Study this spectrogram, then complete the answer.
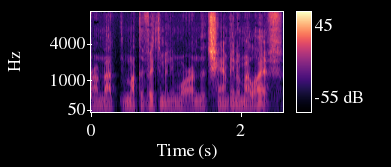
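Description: A man with vocal fry talks at a very fast pace. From Texas (El Paso). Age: 40s. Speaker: tech founder. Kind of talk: casual interview. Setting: high-rise location downtown.

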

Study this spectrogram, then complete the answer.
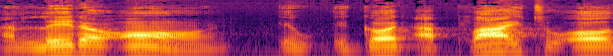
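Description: A man speaks at a very slow pace in a very clean recording with a silent background. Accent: Nigerian. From Nigeria. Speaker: pastor. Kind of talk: sermon. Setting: church.

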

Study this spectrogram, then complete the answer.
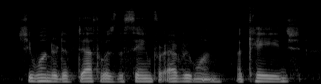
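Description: A plain reading aloud.

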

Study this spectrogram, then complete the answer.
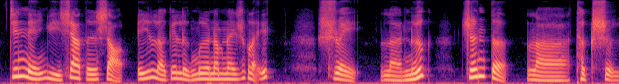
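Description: The pitch swings very widely in a dark, mellow tone. The recording is very clean, with a silent background. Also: woman, medium pitch for a woman, fairly slow pace. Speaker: language teaching show co-host. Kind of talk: language lesson.

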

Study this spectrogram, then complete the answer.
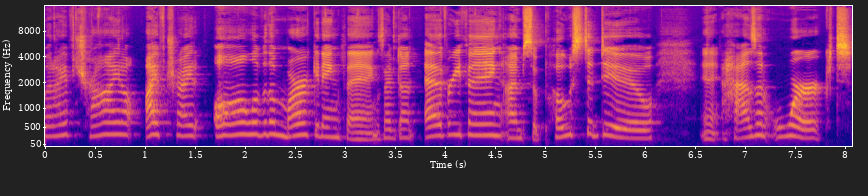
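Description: A put-on character voice, female-sounding, high in pitch and whiny in tone. It moves at a fairly slow pace. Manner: whiny, complaining.

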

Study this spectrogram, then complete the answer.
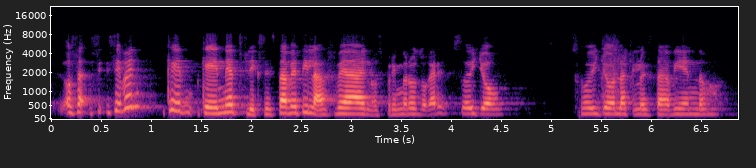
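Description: Her loudness swinging widely, a woman speaks at a medium pitch and a moderate pace with ordinary pitch variation. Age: 30s. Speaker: psychologist and sexologist. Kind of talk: casual chat. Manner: animated.

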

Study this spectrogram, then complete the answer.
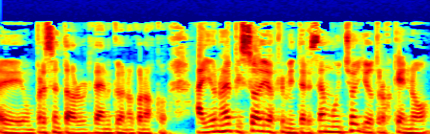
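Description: Very fast and somewhat breathy, a man talks at medium pitch in a dark, mellow tone with ordinary pitch variation. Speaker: podcaster. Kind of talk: interview.

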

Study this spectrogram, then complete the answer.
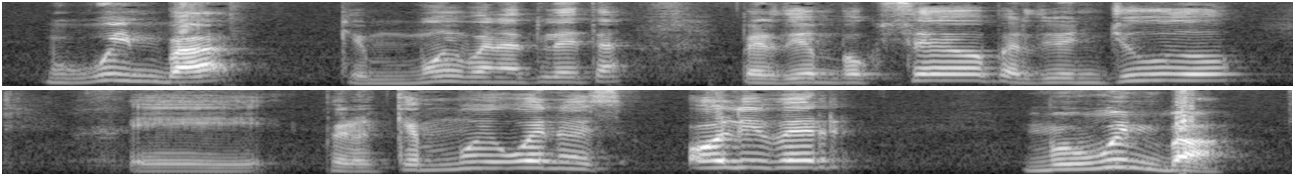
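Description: On a very clean recording with a silent background, the talking moves fairly slowly. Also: long, frequent pauses. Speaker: radio show co-host. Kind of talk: casual chat.

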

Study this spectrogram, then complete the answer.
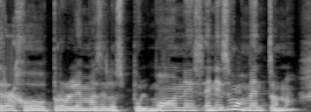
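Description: A woman speaks in an ordinary speaking voice at a medium pitch. Her intonation stays fairly even. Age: 30s. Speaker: mother. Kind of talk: casual chat.

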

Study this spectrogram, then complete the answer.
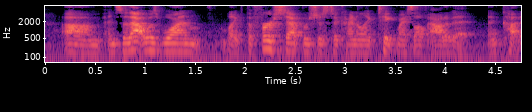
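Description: Very fast, a woman talks in a very deep, low pitch with ordinary pitch variation. Noticeable background noise runs underneath. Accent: American. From US, Philadelphia. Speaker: events organizer and business owner. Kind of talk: casual chat.

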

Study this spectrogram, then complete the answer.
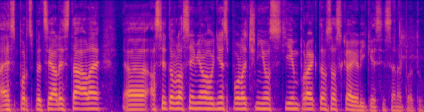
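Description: In a very clean recording with a silent background, a man with an ordinary speaking voice talks at a moderate pace and a fairly high pitch. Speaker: podcast host. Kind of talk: interview.

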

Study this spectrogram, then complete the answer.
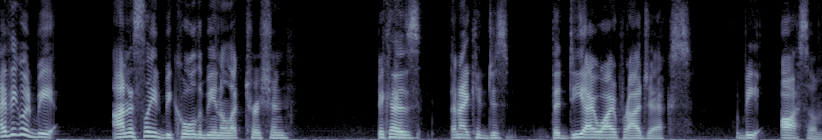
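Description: Against a quiet background, a woman speaks at a moderate pace and a fairly low pitch. Her pitch varies in an ordinary way, and her pauses are long and frequent. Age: 40s. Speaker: radio co-host and news reader. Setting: radio studio.

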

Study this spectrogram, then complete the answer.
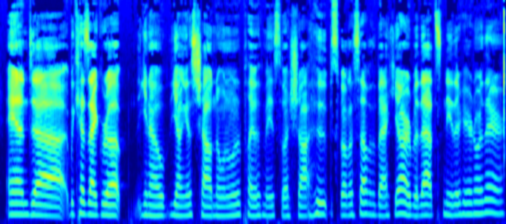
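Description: A woman with an American accent speaks at a fairly quick pace with hardly any pauses, her fairly low voice monotone and flat. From North Carolina. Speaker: comedian. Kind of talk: casual chat.

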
